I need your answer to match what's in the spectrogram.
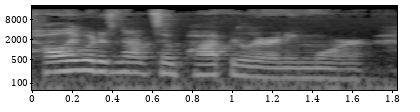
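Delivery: ordinary delivery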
